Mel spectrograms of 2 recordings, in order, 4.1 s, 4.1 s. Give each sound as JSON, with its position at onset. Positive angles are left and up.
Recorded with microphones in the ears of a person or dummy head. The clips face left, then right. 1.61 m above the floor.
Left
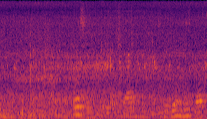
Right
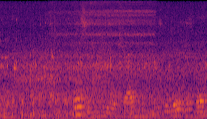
{"t": 1.4, "sound": "a man speaking", "side_deg": 35, "distance_m": 6.5}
